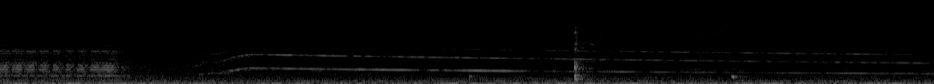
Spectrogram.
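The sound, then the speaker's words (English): A siren wails outside, its tone sweeping up and then sliding slowly downward in one long drawn-out note over a low background rumble, with no one talking. “There were all sirens. Kinds of sirens going.”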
